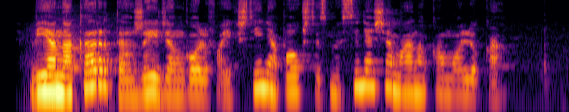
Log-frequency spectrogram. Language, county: Lithuanian, Panevėžys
